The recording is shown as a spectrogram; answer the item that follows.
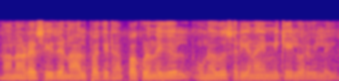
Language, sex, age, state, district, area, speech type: Tamil, male, 18-30, Tamil Nadu, Viluppuram, rural, read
